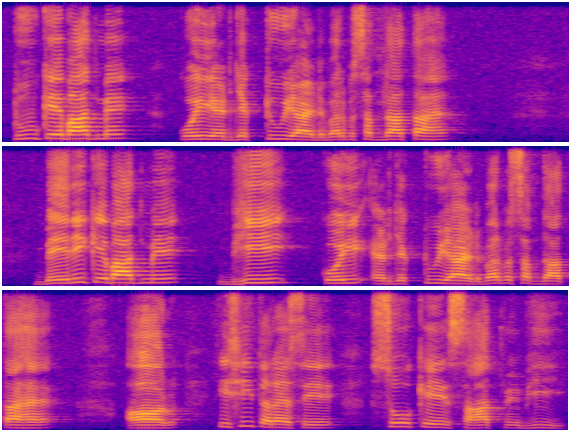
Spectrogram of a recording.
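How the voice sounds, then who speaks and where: Slow, high-voiced Hindi grammar teacher. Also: male voice. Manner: slow explaining, repeats points, reads example sentences slowly. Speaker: English teacher. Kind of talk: classroom grammar lesson in Hindi.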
